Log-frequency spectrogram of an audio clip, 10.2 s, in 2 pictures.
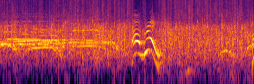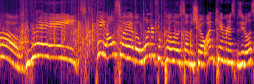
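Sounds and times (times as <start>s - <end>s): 
audience clapping: 0.0s - 9.3s
speech: 8.8s - 10.1s.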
